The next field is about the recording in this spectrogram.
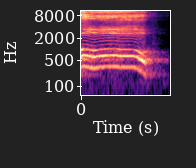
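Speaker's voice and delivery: high, loud mock greeting call; excited greeting. Friend calling out to him in the street, excited. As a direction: imitate a friend hailing him cheerfully.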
